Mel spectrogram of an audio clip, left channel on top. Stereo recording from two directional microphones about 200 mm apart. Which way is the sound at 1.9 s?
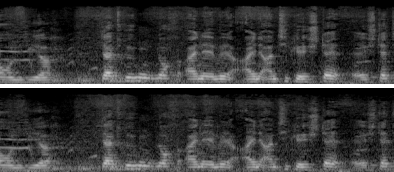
45° left (ahead or behind).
